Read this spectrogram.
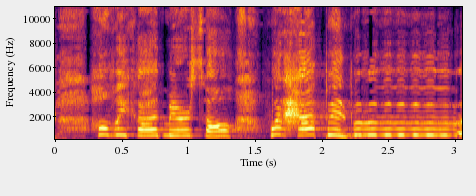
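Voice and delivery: lightly sneering imitation of Sally; mocking Sally. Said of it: "it's like".

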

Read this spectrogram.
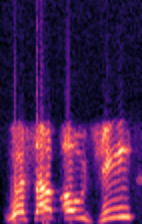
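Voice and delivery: high-pitched mimicry of an excited player; mock his excitement with a high-pitched greeting. Host mimicking the player's greeting from the clip, high and excited. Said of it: "He's excited".

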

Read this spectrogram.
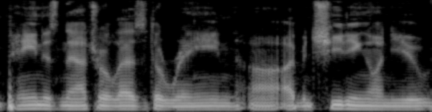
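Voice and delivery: normal talking voice

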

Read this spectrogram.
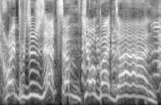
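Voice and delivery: blustering mock-French proclamation; French Trump. French Trump threatens Biden and Pelosi, blustering French accent. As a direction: declaim it with absurd French vowels. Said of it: "your extremely realistic accent".

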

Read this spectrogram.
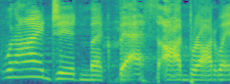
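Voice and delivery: slow, grandly declaimed boast; pompous thespian. Retold or imitated. Director boasting to actress about Broadway, mock pompous. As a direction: imitate a self-important stage actor.

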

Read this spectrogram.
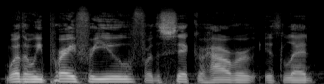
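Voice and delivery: soft, low, prayerful appeal; quiet altar call. Acted. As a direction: gently invite them to turn, voice kept low.

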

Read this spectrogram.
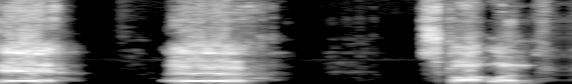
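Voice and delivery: high, loud, hammed-up Scottish burr; Scottish accent. Shown as a demonstration. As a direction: roll out a big exaggerated Scottish brogue. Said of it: "Scottish is down here".

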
